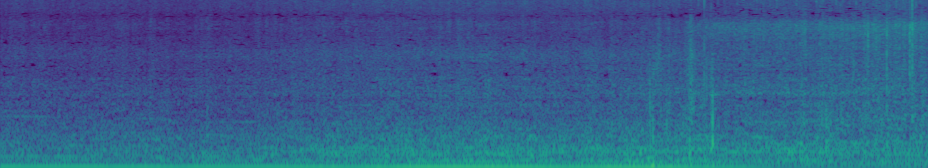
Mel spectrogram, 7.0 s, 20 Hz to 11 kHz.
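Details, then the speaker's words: 2016 Jeep Wrangler Unlimited V6 after swapping out a bad ignition coil that caused misfires. Low even idle with no stumbles, and misfire counters read all zeros. Normal idle. "all right we got it running again there's our misfire data all zeros"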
